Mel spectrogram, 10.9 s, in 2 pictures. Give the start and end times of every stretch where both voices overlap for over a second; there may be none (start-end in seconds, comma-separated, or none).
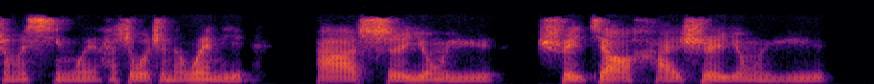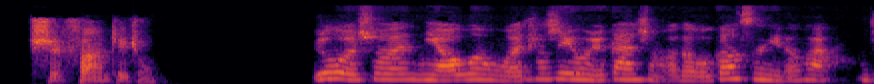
none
